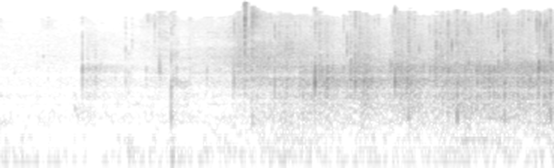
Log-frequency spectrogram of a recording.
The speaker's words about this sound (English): Wow, this is a great crowd of clappers. Thank you.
